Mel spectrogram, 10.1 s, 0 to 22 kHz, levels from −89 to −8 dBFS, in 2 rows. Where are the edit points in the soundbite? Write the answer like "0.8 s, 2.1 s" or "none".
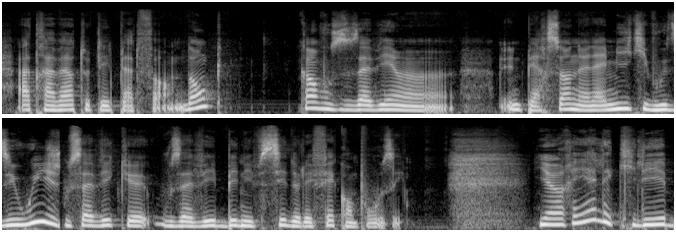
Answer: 3.7 s, 5.5 s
